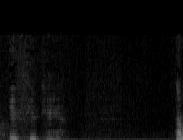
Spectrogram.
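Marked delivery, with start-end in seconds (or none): 0.1-0.8 much softer, dropping away; soft echo. Shown as a demonstration. Preacher echoes the father's doubt, much softer. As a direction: let it sink to a murmur.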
